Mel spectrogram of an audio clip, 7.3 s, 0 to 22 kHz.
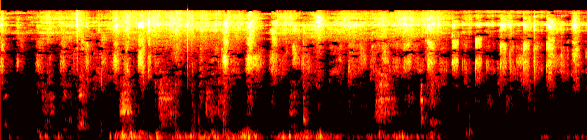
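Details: Nine-week-old pug puppies, born 17 August 2019, playing in Cheyenne, Wyoming: a steady run of low, rough grunts and snuffles with short, thin whimpering notes above, plus light rustling and bumping throughout.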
